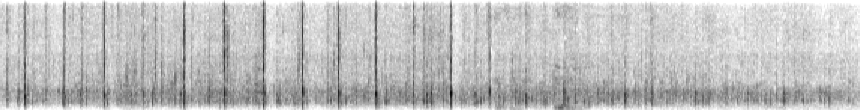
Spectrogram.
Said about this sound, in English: Without those folks, with the vision and with the other contributions, both with time and treasury, to be able to move us to this point, please recognize them with a round of applause.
